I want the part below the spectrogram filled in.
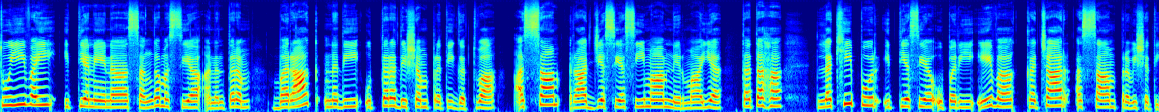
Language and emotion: Sanskrit, neutral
